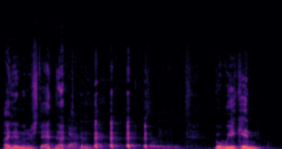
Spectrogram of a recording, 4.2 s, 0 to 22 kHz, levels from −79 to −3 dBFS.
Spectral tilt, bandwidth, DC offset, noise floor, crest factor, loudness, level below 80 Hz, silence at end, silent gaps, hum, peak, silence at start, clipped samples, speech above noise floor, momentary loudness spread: -6 dB/octave; 17 kHz; under 0.1%; -58 dBFS; 20 dB; -33 LUFS; -66 dBFS; 0.3 s; none; none; -14 dBFS; 0.05 s; under 0.1%; 27 dB; 17 LU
